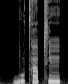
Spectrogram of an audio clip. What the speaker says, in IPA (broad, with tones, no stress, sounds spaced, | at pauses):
b u˥˧ t̪ʰ ã˨ p̚ s ĩ˥˧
